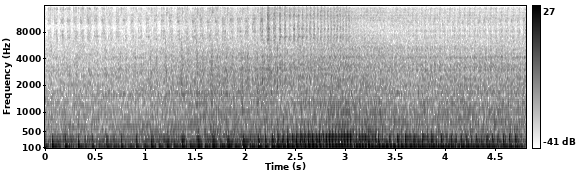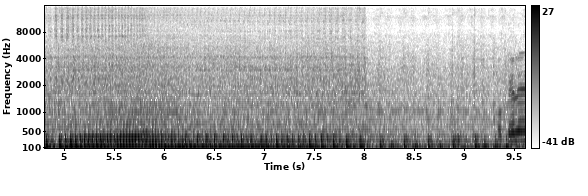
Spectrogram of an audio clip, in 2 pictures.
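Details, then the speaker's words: Honda GL motorcycle, single-cylinder: single throttle blips rise, then revs sag back slowly over a couple of seconds with some light clatter. Idle is unstable, hunting up and down when hot, and the carburettor is not yet adjusted. Cause suspected, not confirmed. "dia itu habisnya habisnya gas itu lambat banget ya kita perhatikan"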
